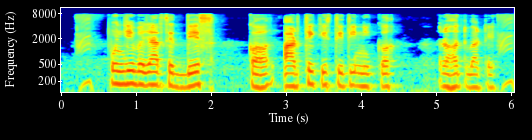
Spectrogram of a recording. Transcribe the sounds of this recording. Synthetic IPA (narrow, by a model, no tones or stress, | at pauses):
pʊ̃nd͡ʒebəd͡ʒaːɾsed̪eːs | kaaːɾt̪ʰɪkɪst̪ʰɪt̪inɪk | ɾəɦət̪baːʈeː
